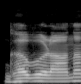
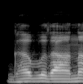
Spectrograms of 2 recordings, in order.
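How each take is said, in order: First: "घबराना" softened, b toward v; wrong consonant. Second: "घबराना" with clear b and plain r; correct form. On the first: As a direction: say "घबराना" as ghav-raanaa. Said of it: "घबराना नहीं होता है". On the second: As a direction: say "घबराना" as ghab-raanaa. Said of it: "घबराना होता है". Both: Shown as a demonstration.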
